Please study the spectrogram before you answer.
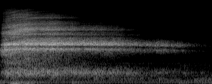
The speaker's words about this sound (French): Prends maintenant une profonde inspiration par le nez, puis souffle énergiquement par la bouche.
